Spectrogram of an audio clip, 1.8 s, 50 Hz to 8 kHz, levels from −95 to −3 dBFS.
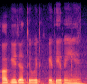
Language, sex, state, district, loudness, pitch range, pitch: Hindi, male, Uttar Pradesh, Shamli, -18 LUFS, 110-115 Hz, 110 Hz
